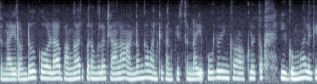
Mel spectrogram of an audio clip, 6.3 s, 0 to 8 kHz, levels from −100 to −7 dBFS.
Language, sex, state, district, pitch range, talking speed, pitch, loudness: Telugu, female, Telangana, Nalgonda, 195-225 Hz, 130 wpm, 215 Hz, -14 LUFS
